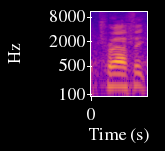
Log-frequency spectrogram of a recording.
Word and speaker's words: Traefik: How do you spell it? Yeah, Traffic spelled Traefik.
